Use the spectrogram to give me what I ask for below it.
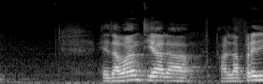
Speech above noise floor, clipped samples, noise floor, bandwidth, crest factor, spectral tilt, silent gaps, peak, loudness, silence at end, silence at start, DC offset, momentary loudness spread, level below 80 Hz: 29 dB; under 0.1%; -43 dBFS; 15 kHz; 16 dB; -6 dB/octave; none; 0 dBFS; -15 LUFS; 0 s; 0.65 s; under 0.1%; 12 LU; -46 dBFS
